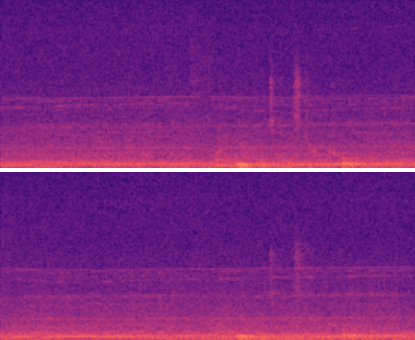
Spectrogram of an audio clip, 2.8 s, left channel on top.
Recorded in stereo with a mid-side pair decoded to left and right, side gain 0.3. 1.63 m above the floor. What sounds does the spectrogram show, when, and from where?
1.4 s a man speaking: 50° left, 2 m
